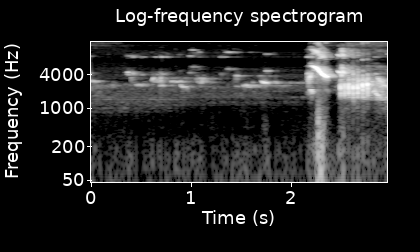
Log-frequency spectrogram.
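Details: White-throated robin: soft, scattered high whistled notes, then a loud sweeping whistle dropping in pitch, followed by a rapid buzzy chatter.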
